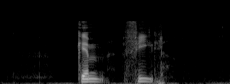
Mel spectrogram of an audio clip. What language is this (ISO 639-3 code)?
dan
